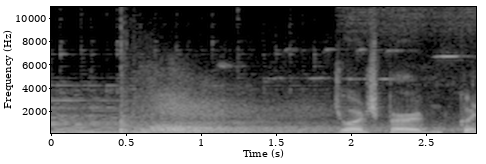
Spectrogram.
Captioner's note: gunshot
